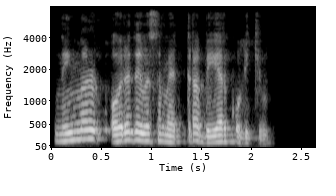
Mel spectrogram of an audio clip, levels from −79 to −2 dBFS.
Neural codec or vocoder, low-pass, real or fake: codec, 16 kHz, 4.8 kbps, FACodec; 7.2 kHz; fake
